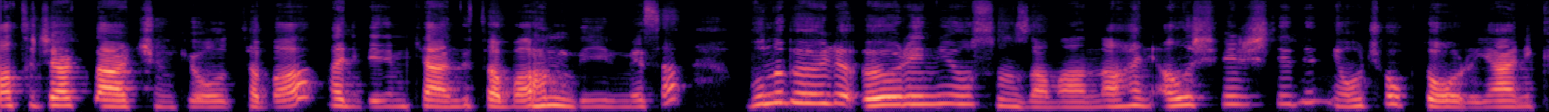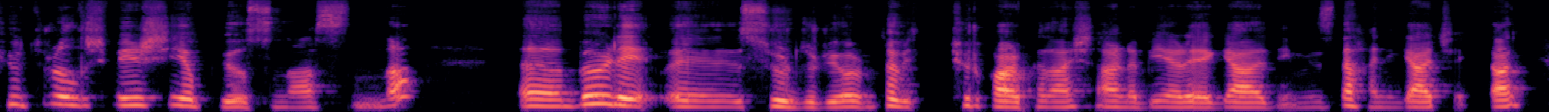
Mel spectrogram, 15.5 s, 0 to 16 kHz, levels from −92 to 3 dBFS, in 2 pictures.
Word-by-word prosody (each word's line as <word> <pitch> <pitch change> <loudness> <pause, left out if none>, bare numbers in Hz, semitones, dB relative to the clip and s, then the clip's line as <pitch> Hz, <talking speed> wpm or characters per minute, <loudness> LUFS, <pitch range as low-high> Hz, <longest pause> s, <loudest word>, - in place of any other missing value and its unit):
atacaklar 230 -3 +4
çünkü 190 -3 -11
o 185 0 -5
tabağı, 185 +1 -2
hadi 225 -4 -2
benim 195 +1 -10
kendi 205 0 +1
tabağım 210 +3 +2
değil 195 0 -15
mesela. 190 - -8 0.3
Bunu, 295 +6 0
böyle, 305 -3 +1
öğreniyorsun 270 0 +4
zamanla. 180 +2 -4
Hani, 235 -2 -4
alışveriş 260 +4 -3
dedin 340 +6 -14
ya, 195 - -8
o 210 - -4
çok 270 +5 -6
doğru, 190 -2 0
yani, 190 +2 -1
kültür 270 0 -10
alışverişi 245 -1 0
yapıyorsun 190 -5 -1
aslında. 175 0 -6 0.6
Iıı, 210 -2 +3
böyle, 290 - +9 0.2
eee, 185 -1 -5
sürdürüyorum. 180 -1 -1
Tabii, 205 -5 +1 0.2
Türk 230 -2 -9
arkadaşlarla 180 0 +1
bir 185 - -10
araya 175 -1 +2
geldiğimizde, 170 +2 -2
hani, 170 -1 -17
gerçekten 185 +5 +1
200 Hz, 145 wpm, -24 LUFS, 180-240 Hz, 0.6 s, böyle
